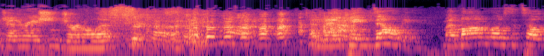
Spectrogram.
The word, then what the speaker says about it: Delmy: My name is Delmy. It's spelled D-E-L-M-Y.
